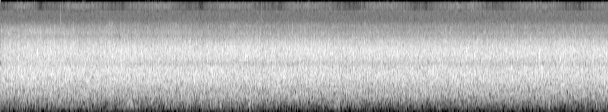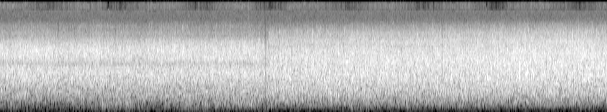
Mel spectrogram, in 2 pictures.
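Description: Waterfall with heavy flow pouring beside a washed-out road, a powerful unbroken roar of rushing water, close and loud, holding steady for the whole stretch with a slight swell near the end.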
